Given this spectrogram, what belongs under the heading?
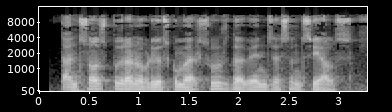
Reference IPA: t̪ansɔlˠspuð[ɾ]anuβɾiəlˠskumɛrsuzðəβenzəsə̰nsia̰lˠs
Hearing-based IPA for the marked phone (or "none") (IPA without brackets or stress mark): ɾ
